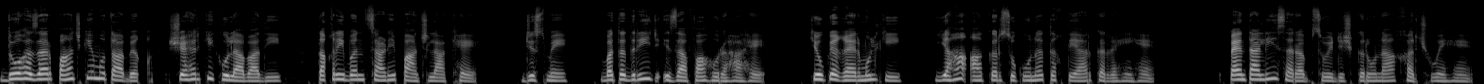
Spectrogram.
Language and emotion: Urdu, neutral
